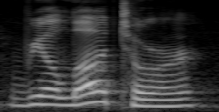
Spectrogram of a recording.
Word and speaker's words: realtor: love that you asked the question, and I thank you for not saying realtor. Oh, come on. No way. You mean you didn't want to add in the extra syllable?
